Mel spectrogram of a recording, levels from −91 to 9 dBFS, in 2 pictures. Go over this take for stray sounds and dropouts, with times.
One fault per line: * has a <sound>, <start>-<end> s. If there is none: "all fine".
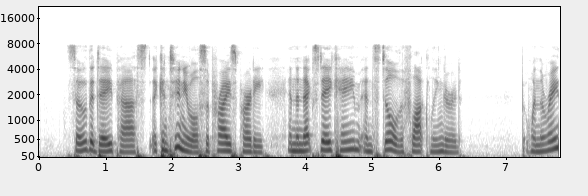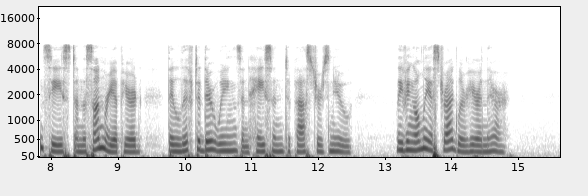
* has a dropout, 7.8-7.8 s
